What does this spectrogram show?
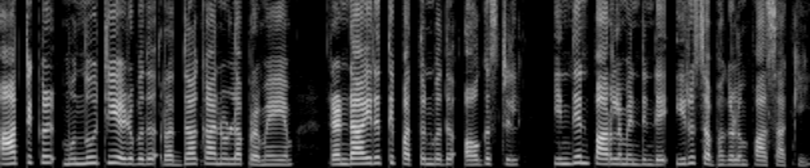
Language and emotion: Malayalam, neutral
